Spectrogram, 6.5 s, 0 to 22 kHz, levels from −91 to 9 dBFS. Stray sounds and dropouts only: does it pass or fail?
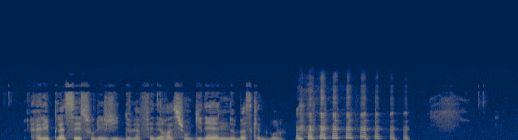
fail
